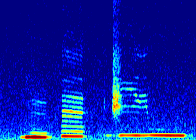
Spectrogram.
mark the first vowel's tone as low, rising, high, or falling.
low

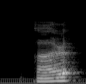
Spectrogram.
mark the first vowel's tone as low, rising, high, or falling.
rising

